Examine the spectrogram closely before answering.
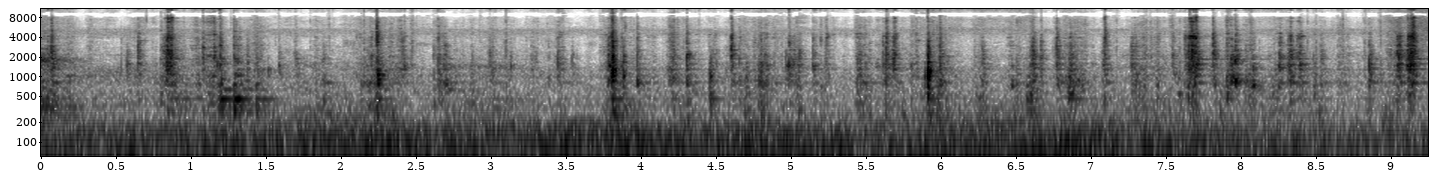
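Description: Faint, irregular small clicks and ticks about every second or two as a loosened oxygen sensor is unscrewed by hand with an oxygen-sensor socket on a long extension.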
